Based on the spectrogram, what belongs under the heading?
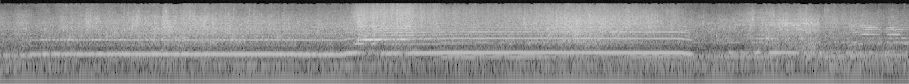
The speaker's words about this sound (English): And from there, they bought tickets and boarded a steamboat headed up the Ohio River.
